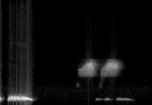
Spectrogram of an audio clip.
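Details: Spotted dove of the southern Vietnamese thổ đồng voice, used to draw in wild doves: one loud, steady pulsing coo at the start, then quiet soft coos and two thin high chirps from another bird.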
